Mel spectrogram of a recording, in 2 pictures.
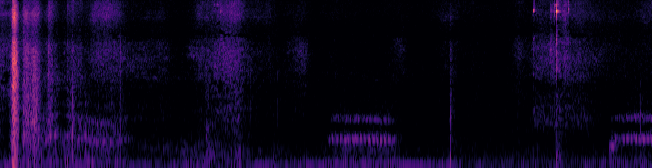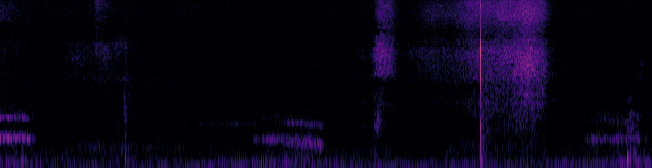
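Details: Pet cat Emerald purring softly, the low throb strongest in the opening seconds then fading in and out, with brief mid-pitched tonal sounds recurring every few seconds and sharp clicks and rustles.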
